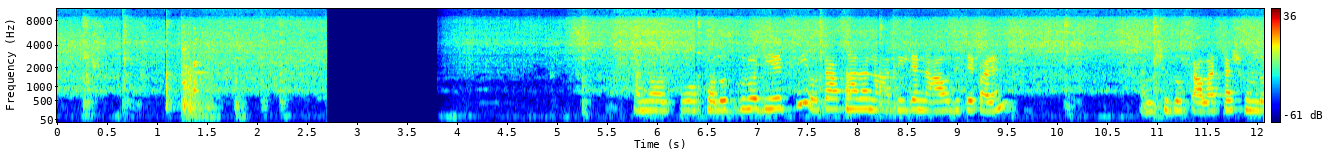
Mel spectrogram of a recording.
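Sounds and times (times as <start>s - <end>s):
masala sizzling: 0.0s - 2.8s, 3.8s - 12.0s
spatula scraping and stirring: 5.1s - 12.0s.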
